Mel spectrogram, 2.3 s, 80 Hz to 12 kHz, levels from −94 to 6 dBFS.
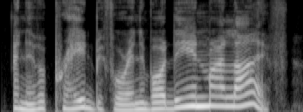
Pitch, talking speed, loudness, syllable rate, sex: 220 Hz, 210 wpm, -15 LUFS, 7.1 syllables/s, female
